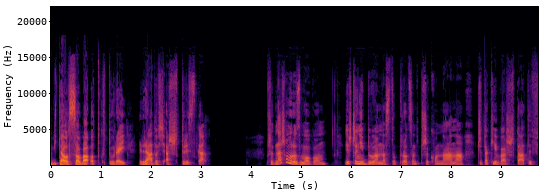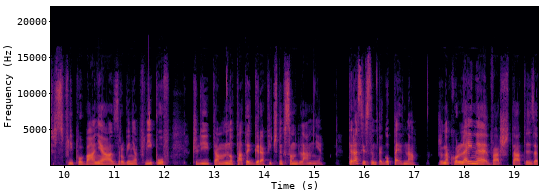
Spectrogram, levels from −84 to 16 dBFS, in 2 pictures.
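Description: From 0.19 to 0.72 s, microphone overload, likely from input gain set about 4 dB too high, drives speech peaks past the converter's limit. A small share of samples are flattened, giving the loudest syllables a harsh, crackling edge. The microphone volume then steps down, likely the call software cutting input gain, at 1.02 s by about 4 dB, at 2.04 s by about 3 dB just before "aż tryska", and at 4.92 s by about 2 dB. Each step makes speech and background abruptly quieter.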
